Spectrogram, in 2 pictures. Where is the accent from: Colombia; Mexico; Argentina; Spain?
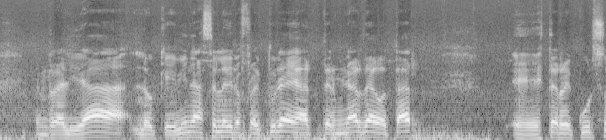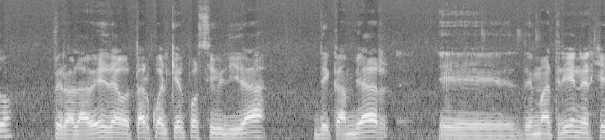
Argentina; Neuquén; soy Kona del Lof nehue mapu, de la zona del Traunco de la Confederación Mapuche de Neuquén.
